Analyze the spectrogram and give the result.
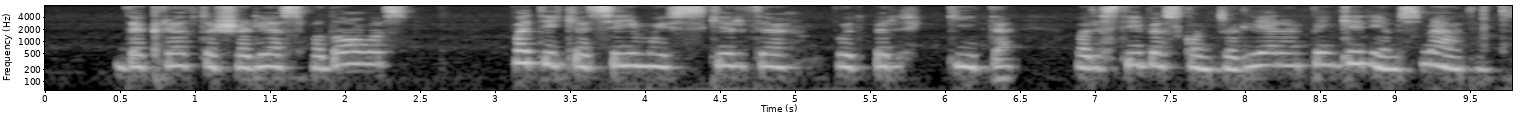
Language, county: Lithuanian, Klaipėda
